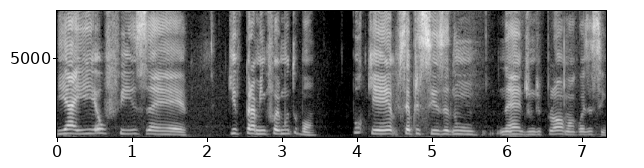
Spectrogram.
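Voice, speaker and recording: A woman speaks at a fairly slow pace in a normal speaking voice, her pitch fairly high with ordinary variation. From Brazil, Minas Gerais (Caratinga). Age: 50s. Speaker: writer and nonprofit program director. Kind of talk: podcast interview.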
